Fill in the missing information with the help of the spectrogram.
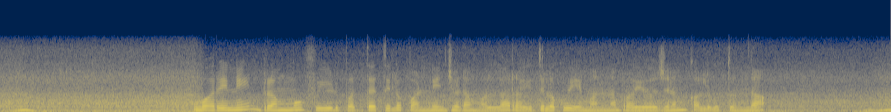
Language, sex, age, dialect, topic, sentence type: Telugu, female, 25-30, Telangana, agriculture, question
